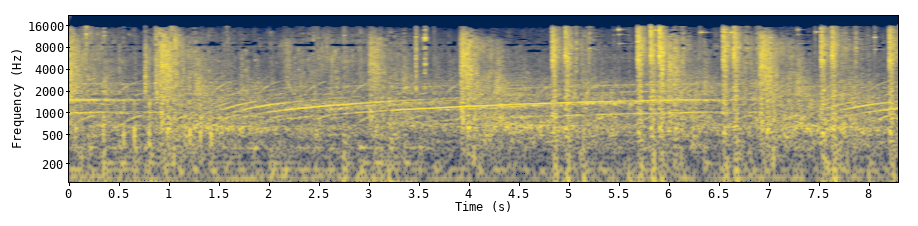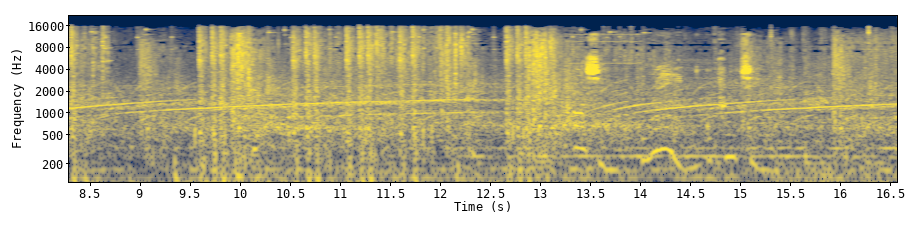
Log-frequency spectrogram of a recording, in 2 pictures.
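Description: Rifle shots crack sharply, one after another.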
